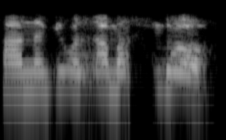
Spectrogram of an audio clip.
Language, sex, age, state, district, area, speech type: Manipuri, female, 60+, Manipur, Churachandpur, urban, conversation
